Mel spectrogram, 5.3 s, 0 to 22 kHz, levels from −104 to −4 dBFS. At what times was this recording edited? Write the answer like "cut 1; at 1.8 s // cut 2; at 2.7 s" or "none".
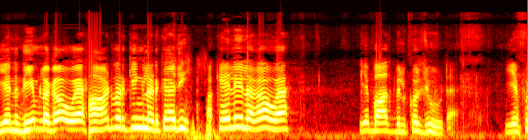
cut 1; at 0.9 s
